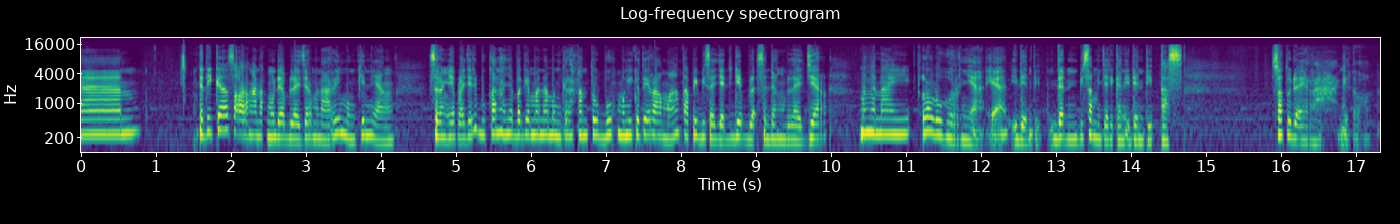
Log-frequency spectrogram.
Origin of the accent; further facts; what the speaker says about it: Banggai, Central Sulawesi, Indonesia; Masa kita sebagai warga Banggai gak bangga dengan itu kan?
